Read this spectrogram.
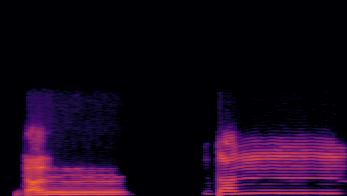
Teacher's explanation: Noon mushaddad, so we make that nasal sound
